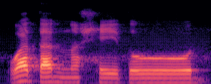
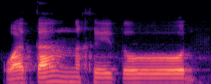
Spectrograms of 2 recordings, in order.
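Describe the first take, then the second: Both takes have the same delivery.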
